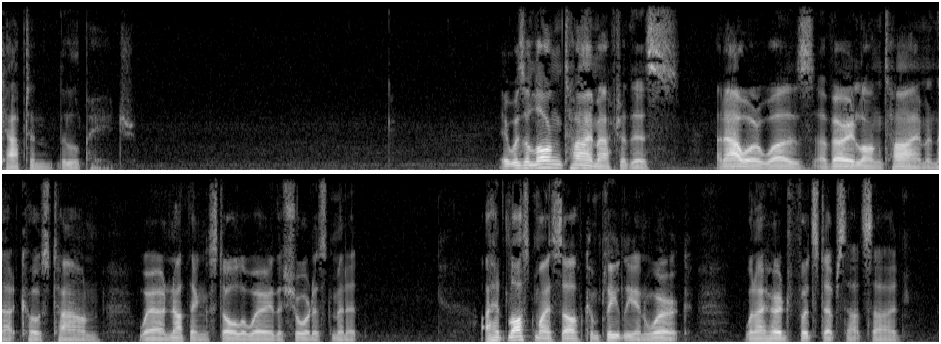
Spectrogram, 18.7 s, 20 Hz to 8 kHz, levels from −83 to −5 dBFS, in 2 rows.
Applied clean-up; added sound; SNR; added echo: none; none; none; none.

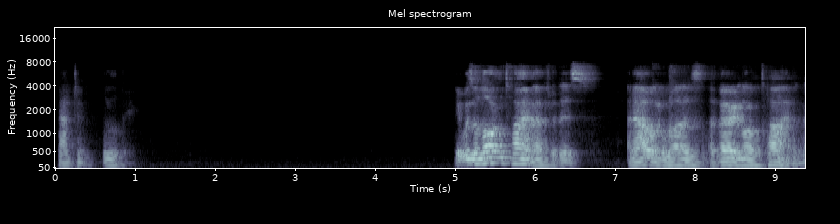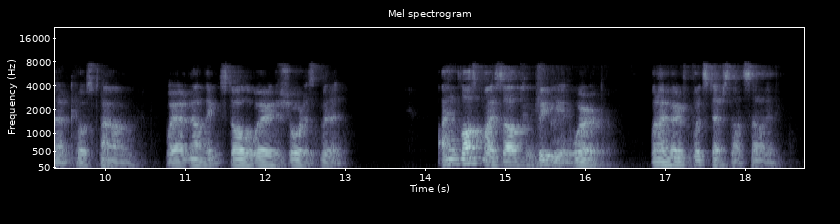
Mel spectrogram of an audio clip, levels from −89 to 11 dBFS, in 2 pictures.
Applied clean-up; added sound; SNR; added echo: neural mask model DeepFilterNet 3.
